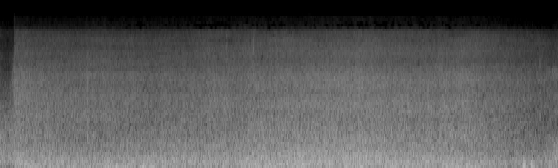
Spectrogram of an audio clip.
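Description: Ocean surf breaking and washing up a sandy beach, a steady wash of noise, with wind buffeting the microphone and adding a low rumble.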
